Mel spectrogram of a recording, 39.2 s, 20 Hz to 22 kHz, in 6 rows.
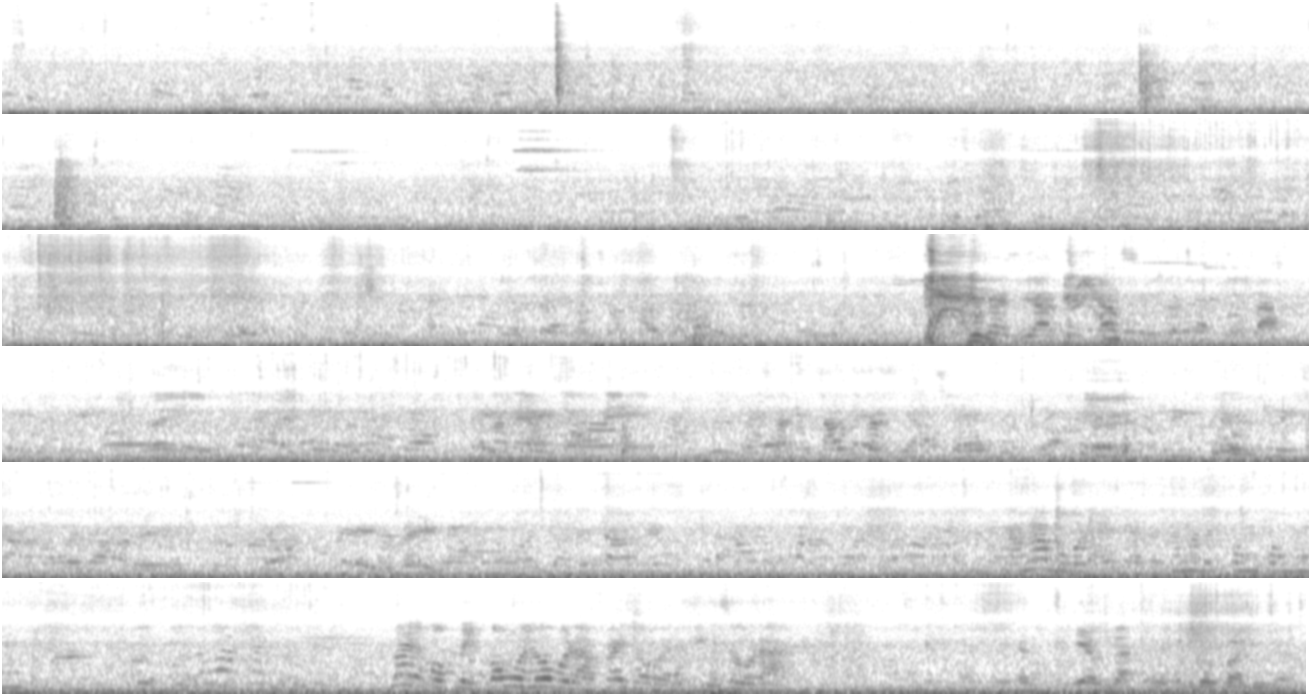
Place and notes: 中山區, Taipei City - Soundwalk
Walking in the small streets, Through different streets, Binaural recordings, Zoom H4n+ Soundman OKM II
Zhongshan District, Taipei City, Taiwan, 20 January, 17:16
